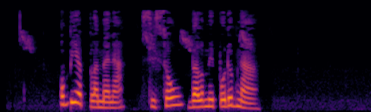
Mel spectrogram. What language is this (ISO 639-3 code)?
ces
